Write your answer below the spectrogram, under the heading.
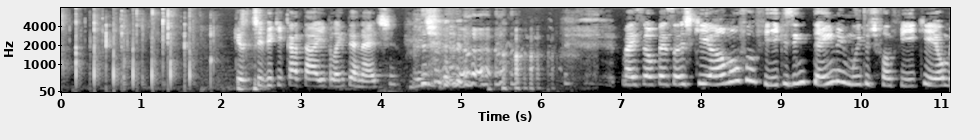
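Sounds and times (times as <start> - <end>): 
one person clapping hands: 0.0 - 2.0
speech: 2.2 - 6.4, 7.0 - 11.1
laughter: 4.3 - 6.3.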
